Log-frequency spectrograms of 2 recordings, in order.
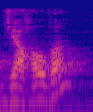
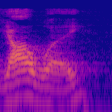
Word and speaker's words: Yahweh: We sometimes call it Jehovah. Now we know a little bit better about the vowel points, and it's pronounced now Yahweh.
